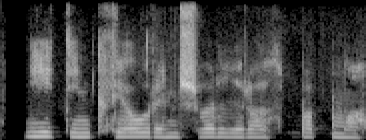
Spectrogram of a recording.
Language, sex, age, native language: Icelandic, male, 8, Icelandic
